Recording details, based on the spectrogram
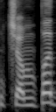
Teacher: चंपत में जो अनुनासिक ध्वनि आ गई है ना वो आधा मा जब हम चंपत बोलते हैं तो उस आधे म के कारण हमारे होठ एक पल के लिए बंद हो जाते हैं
